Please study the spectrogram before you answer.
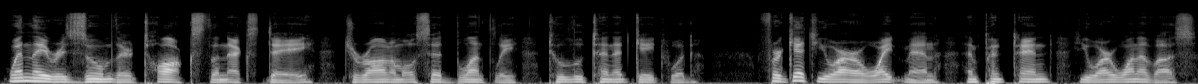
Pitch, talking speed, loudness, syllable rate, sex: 110 Hz, 135 wpm, -18 LUFS, 4.2 syllables/s, male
